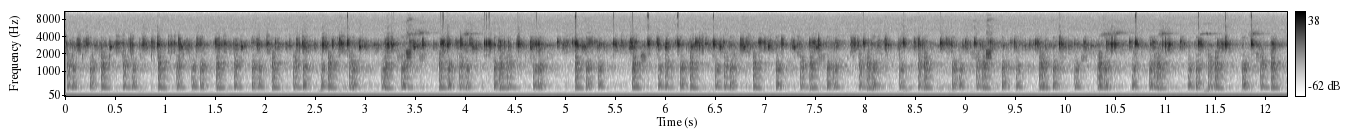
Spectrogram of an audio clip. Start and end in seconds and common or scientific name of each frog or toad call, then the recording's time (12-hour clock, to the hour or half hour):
0.0	12.2	blacksmith tree frog
0.0	12.2	Cochran's lime tree frog
0.6	0.9	lesser tree frog
2.5	2.9	lesser tree frog
3.3	4.5	lesser tree frog
8.3	8.5	lesser tree frog
10.2	12.2	lesser tree frog
~8pm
